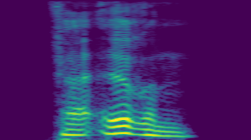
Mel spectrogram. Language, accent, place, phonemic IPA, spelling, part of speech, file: German, Germany, Berlin, /fɛɐ̯ˈʔɪʁən/, verirren, verb, De-verirren.ogg
- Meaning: to get lost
